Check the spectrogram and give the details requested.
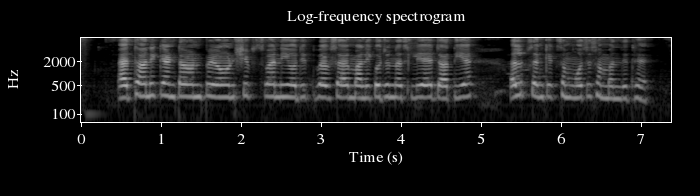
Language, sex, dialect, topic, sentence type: Hindi, female, Hindustani Malvi Khadi Boli, banking, statement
